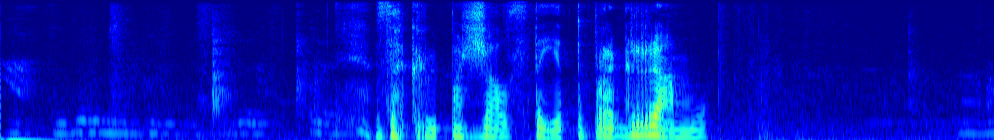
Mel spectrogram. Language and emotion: Russian, angry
